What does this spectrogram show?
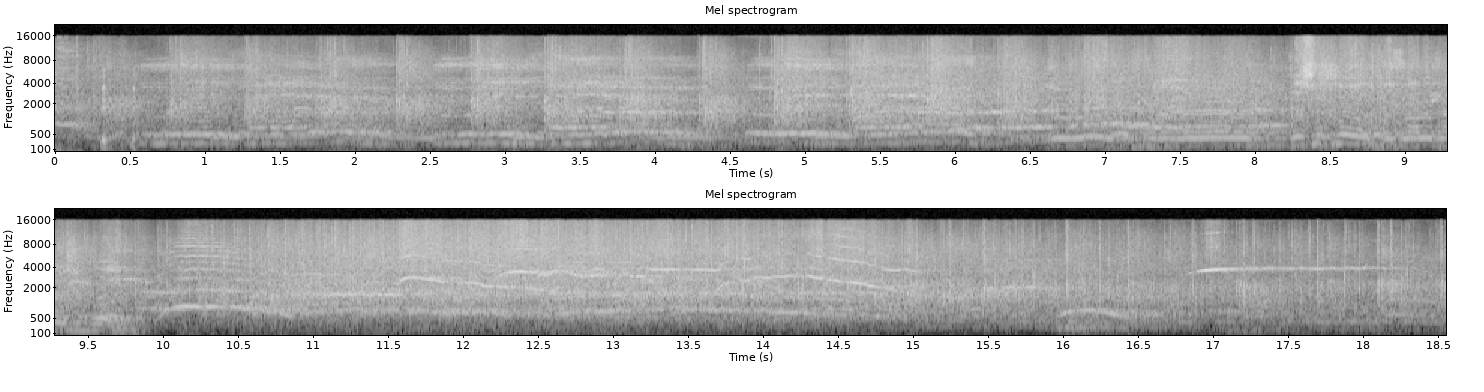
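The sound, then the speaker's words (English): A large concert crowd cheers and applauds loudly and continuously, dense clapping mixed with shouts, whoops and high whistles that swell and carry on for the whole stretch. “But they are going crazy.”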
